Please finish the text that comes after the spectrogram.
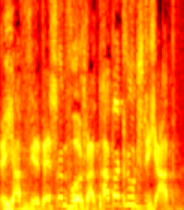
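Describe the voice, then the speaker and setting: A man's voice: high-pitched, huge pitch swings, fast talker, gravelly, pushed and bright, slight background noise, exaggerated voice. A man playing a grumpy, put-upon dinosaur father, exasperated and melodramatic, in a German-dubbed sitcom audio play. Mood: reluctant, sarcastic. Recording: music behind the voice.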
